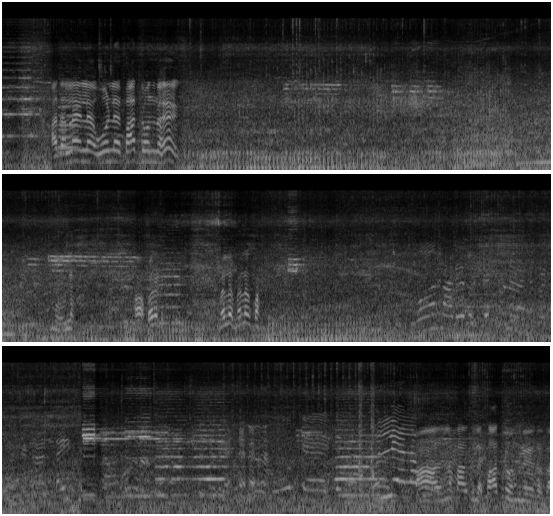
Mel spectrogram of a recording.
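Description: Traffic rumbles past on a busy street.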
